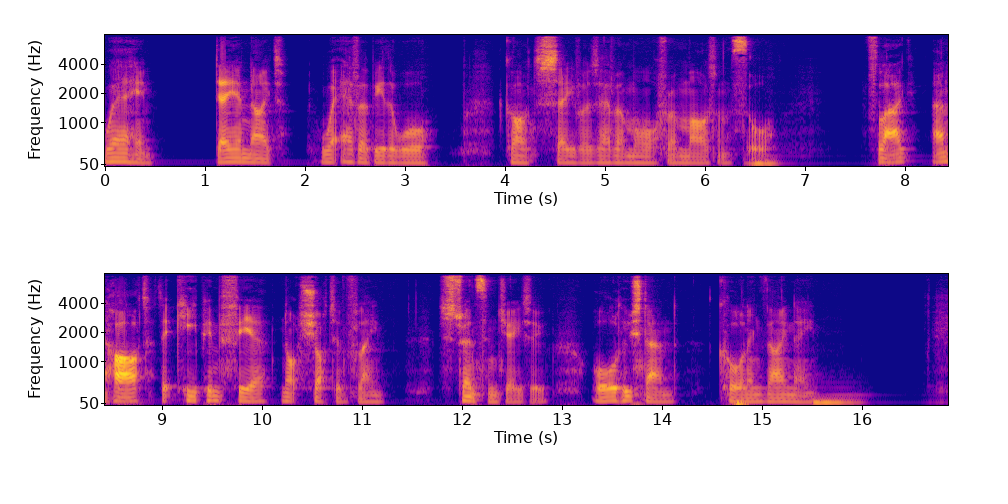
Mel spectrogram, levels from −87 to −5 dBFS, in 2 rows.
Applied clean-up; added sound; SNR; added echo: neural mask model RNNoise.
